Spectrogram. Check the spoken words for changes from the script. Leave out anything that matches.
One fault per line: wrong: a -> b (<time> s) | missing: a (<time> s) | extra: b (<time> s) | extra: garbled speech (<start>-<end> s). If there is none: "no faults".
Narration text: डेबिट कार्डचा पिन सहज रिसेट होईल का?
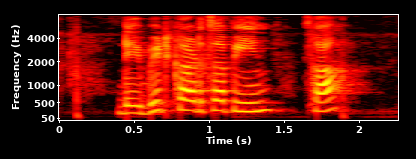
missing: सहज रिसेट होईल (1.4 s)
